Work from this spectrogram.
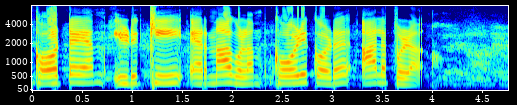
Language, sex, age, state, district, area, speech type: Malayalam, female, 18-30, Kerala, Kottayam, rural, spontaneous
